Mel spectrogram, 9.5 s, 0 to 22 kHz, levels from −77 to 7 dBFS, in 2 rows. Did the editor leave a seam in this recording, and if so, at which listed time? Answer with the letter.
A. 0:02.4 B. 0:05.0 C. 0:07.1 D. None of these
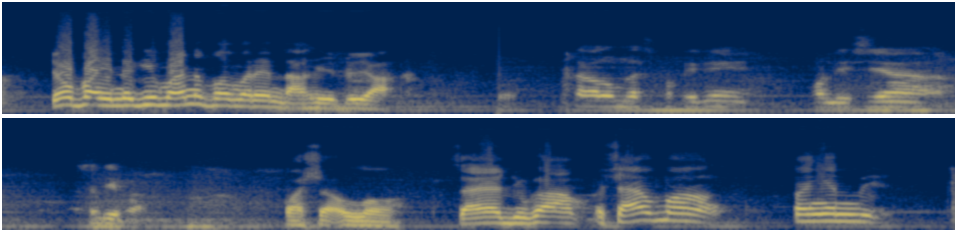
A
